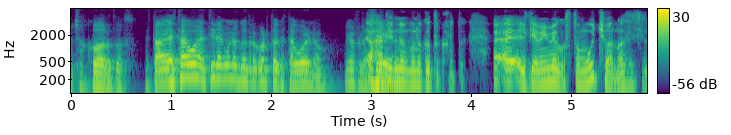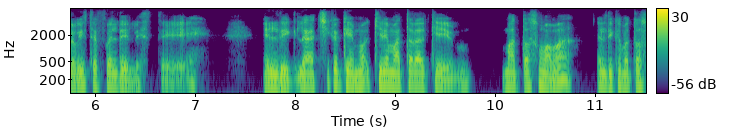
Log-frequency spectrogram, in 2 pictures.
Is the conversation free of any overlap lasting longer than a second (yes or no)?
yes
